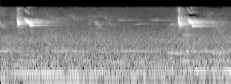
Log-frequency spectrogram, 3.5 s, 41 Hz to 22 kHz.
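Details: Chestnut-bellied seed finch, a caged tournament bird placed second at a singing contest in Florianópolis, Santa Catarina, Brazil, on 11 December 2011, singing the classic 'preto clássico' style without repetition: two sharp, high, downward-swept whistled notes about 2.4 seconds apart over a steady low hum.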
